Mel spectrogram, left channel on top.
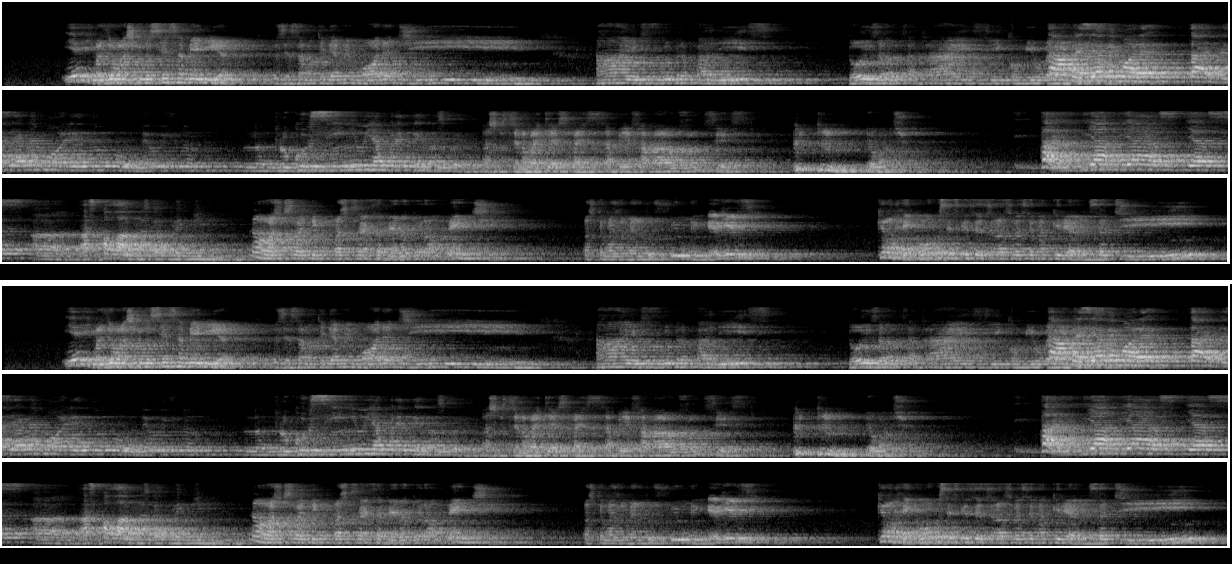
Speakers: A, on the left; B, on the right.
A: E aí?
B: Mas eu acho que você saberia. Você só não teria memória de. Ah, eu fui para Paris dois anos atrás e comi o melhor
A: Tá, mas
B: coração.
A: e a memória? Tá, mas e a memória do de eu ir no, no- pro cursinho e aprendendo as coisas?
B: Acho que você não vai ter, você vai saber falar o francês, <clears throat> eu acho.
A: E- tá, e, e a- e as, e as, a- as palavras que eu aprendi?
B: Não, acho que você vai ter, acho que você vai saber naturalmente. Acho que é mais ou menos o filme. É aqueles que
A: É,
B: não tem como você esquecer, senão você vai ser uma criança de.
